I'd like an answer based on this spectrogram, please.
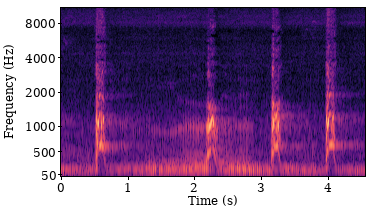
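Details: Fierce, angry village dog giving loud single barks roughly once a second or more apart, four sharp harsh barks in all over a low background rumble.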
